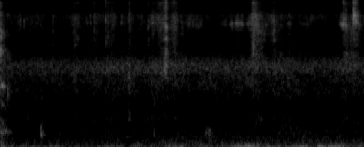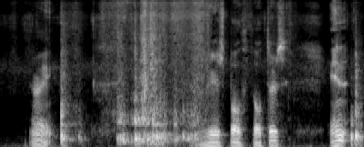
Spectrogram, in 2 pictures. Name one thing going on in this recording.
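Hands turn a paper filter, rustling it softly.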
